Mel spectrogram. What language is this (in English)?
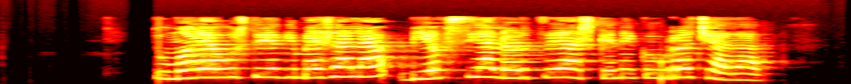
Basque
